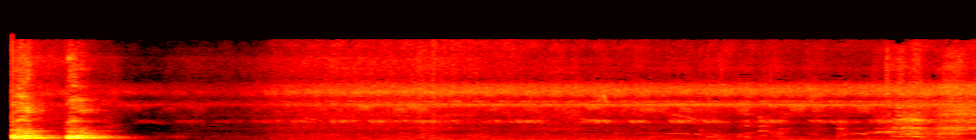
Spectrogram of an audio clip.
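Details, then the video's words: Very old Saint Bernard dog barking: two loud, deep, rough barks in quick succession at the start, followed by several seconds of quiet room hum with faint rustling. "Very Old Saint Bernard Dog"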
